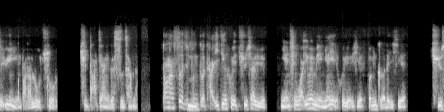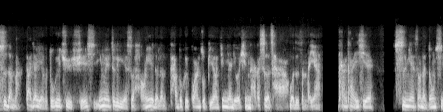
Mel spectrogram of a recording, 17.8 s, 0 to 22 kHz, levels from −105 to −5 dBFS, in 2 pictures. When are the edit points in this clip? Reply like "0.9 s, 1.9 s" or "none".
none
